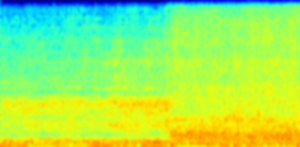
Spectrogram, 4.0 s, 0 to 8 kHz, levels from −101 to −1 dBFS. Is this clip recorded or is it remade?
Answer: remade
